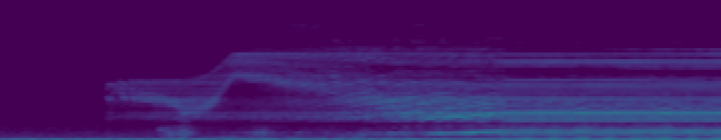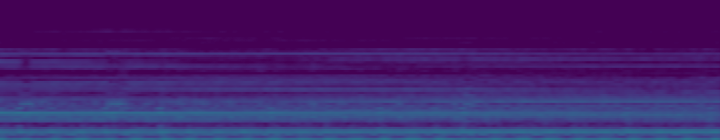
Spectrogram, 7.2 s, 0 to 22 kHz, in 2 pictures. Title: HEQ5 pro ||Loud slewing noises after rebuilding||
